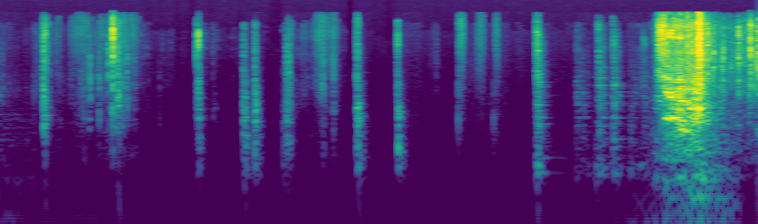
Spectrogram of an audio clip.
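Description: Papers rustle and crinkle as they are shuffled by hand.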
